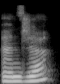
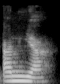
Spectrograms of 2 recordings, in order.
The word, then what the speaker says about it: Anja: Anja, je prononce bien. C'est Anja? C'est Anya. Anya. OK. C'est le I, le J, c'est comme un I, on va dire.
